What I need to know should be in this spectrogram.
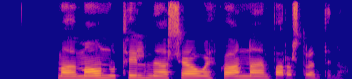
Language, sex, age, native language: Icelandic, female, 40-49, Icelandic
